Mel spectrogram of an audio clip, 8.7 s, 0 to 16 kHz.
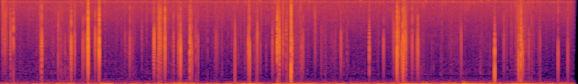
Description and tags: The couple seconds of crackle after an old vinyl record ends.
Recorded through USB into Audacity from a Sony PSLX300USB USB Stereo Turntable.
